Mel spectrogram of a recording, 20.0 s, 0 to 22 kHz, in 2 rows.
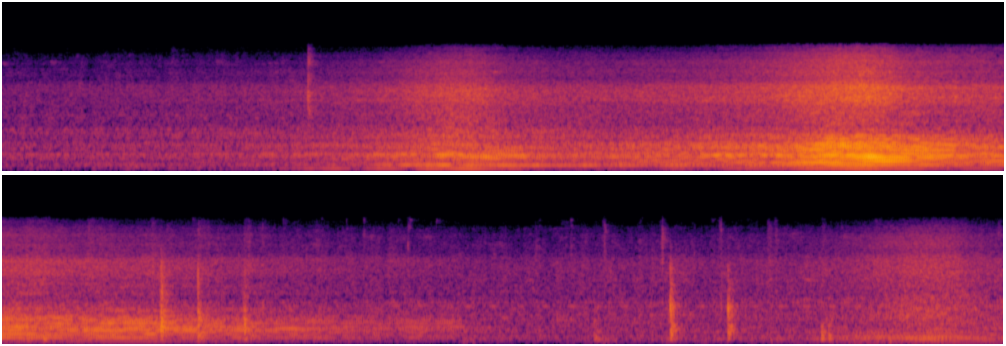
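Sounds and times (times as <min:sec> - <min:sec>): vehicle engine passing by: 0:02.4 - 0:14.7, 0:17.9 - 0:20.0.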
